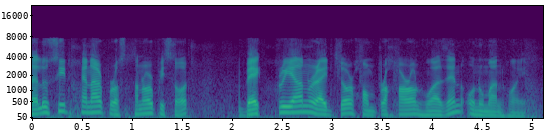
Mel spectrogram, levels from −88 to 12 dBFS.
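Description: At 0.40 to 0.50 s and again at 0.94 to 1.04 s, the sender's voice detector likely judged the sound to be background and stopped sending, so the receiver played comfort noise instead. This is sound dropped by the voice detector: each 100 ms stretch turns into flat, steady noise, cutting off about 60 ms and then about 40 ms of speech before the sound returns.

From 1.60 to 2.08 s, in a real pause, the sender likely switched to discontinuous transmission, and the receiver filled the gap with comfort noise in place of the background. The room's own detail, about 28 dB below the loud parts, gives way to a smooth synthetic hiss about 1 dB quieter. The same thing happens from 2.34 to 2.48 s, where the fill is about 4 dB quieter than the background.

At 3.06 to 3.10 s the voice detector likely cut out again, replacing 40 ms with noise and losing about 20 ms of speech. At 3.62 to 3.68 s a 60 ms gap likely comes from the same cause and removes about 50 ms. 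Each time the sound jumps briefly to steady noise.

From 4.94 s to the end, comfort noise likely replaces the background once more, standing in for a background about 27 dB below the loud parts and coming out about 2 dB louder and without texture.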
